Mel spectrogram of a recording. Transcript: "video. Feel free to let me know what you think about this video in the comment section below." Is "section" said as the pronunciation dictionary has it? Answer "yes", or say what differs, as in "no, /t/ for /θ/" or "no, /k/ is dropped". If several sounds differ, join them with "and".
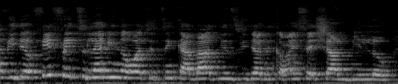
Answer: no, /k/ is dropped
